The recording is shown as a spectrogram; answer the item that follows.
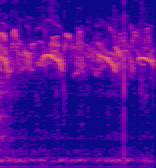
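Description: Peeping and clucking from newly hatched baby chicks in a homemade egg incubator, a steady stream of high chirps held close by, with no talking.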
